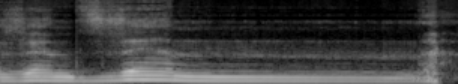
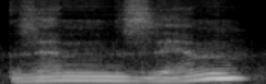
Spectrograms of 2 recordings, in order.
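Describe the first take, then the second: First: The final N sound is drawn out and exaggerated. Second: The final N sound is short and plain.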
